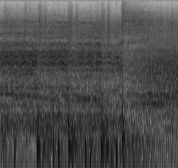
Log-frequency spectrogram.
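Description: A choir of men sings loudly.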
